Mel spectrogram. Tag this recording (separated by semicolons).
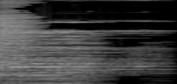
processed; beat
